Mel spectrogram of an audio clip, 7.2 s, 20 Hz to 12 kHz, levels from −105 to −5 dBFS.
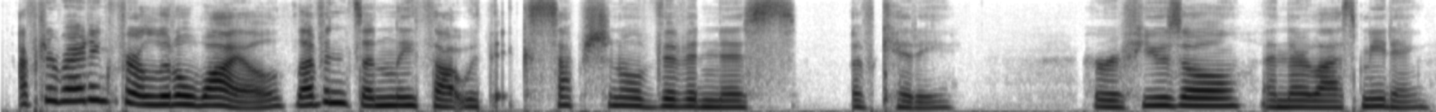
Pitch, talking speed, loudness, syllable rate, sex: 230 Hz, 165 wpm, -17 LUFS, 6.0 syllables/s, female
